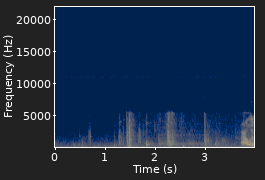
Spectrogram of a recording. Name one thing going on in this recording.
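A door latch clicks and a door swings open.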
